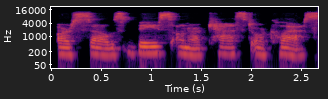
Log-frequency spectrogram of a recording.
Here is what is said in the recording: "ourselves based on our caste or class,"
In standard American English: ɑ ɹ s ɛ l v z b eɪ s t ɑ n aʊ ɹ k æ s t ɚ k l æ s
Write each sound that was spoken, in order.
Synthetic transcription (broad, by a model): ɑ ɹ s ɛ l v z b eɪ s t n aʊ ɹ k æ s t ɚ k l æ s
